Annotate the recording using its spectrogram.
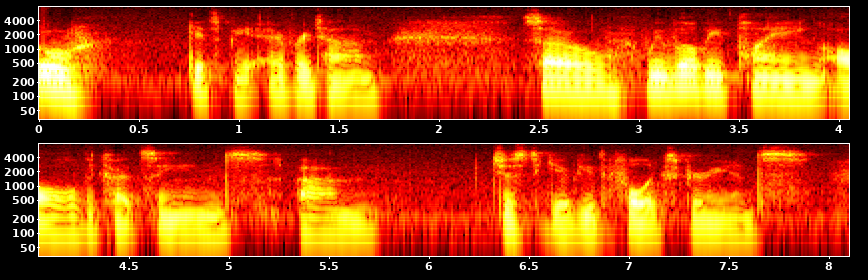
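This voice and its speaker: Speaking fairly slowly, a man with a fairly low pitch and a dark, mellow tone keeps his intonation fairly even. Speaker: gaming YouTuber. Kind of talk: let's play commentary. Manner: casual, halting with fillers.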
